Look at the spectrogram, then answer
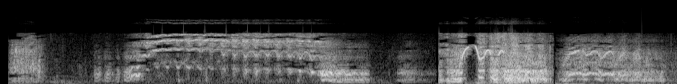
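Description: A horse gives loud, quavering whinnies, shrill at first and then sliding down into breathy snorts.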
